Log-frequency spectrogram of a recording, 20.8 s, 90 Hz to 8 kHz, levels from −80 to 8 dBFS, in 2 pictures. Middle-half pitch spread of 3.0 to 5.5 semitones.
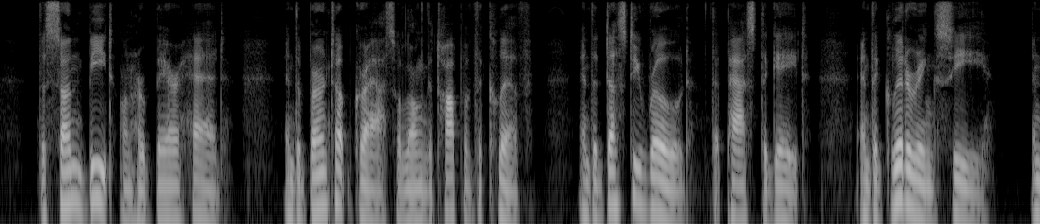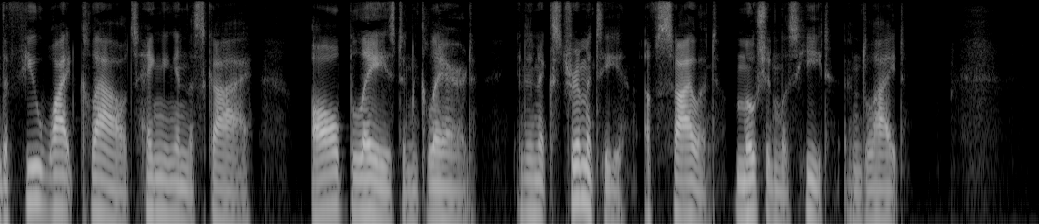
Yes: average, 3.8 semitones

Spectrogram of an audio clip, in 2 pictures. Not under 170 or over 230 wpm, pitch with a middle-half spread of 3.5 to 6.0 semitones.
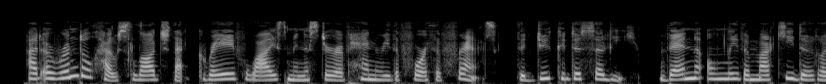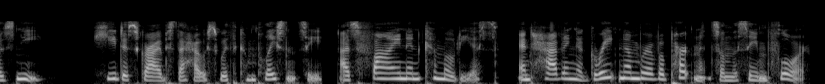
No: average, 160 wpm; average, 4.0 semitones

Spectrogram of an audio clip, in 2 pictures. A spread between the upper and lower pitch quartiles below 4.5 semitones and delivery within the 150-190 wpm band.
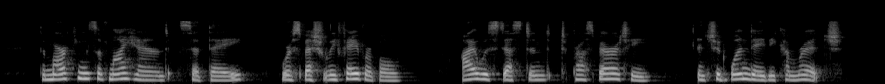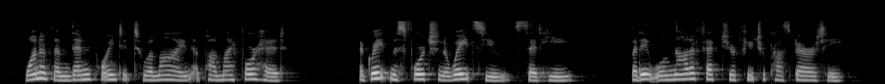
Yes: average, 3.3 semitones; average, 160 wpm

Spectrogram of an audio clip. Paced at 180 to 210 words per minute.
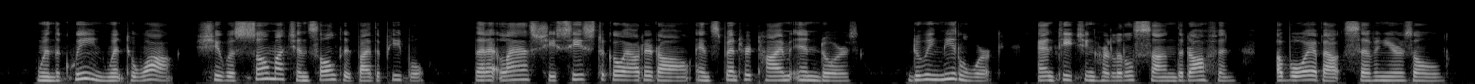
Yes: average, 185 wpm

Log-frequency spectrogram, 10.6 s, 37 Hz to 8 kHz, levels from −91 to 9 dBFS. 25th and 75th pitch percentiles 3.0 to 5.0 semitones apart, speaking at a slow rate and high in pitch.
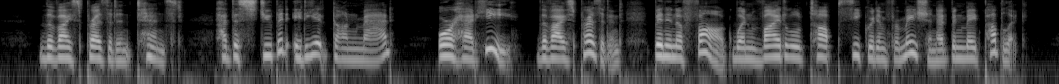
No: average, 3.7 semitones; average, 165 wpm; high, 200 Hz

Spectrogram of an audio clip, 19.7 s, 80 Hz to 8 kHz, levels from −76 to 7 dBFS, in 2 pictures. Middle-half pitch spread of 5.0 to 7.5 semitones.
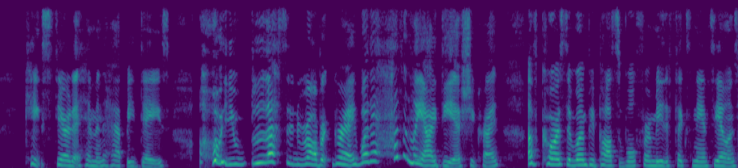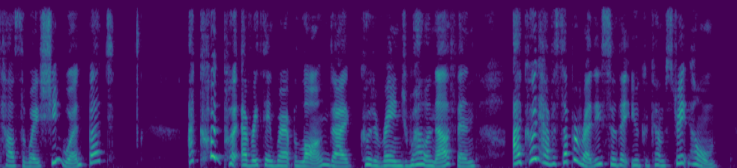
Yes: wide, 5.6 semitones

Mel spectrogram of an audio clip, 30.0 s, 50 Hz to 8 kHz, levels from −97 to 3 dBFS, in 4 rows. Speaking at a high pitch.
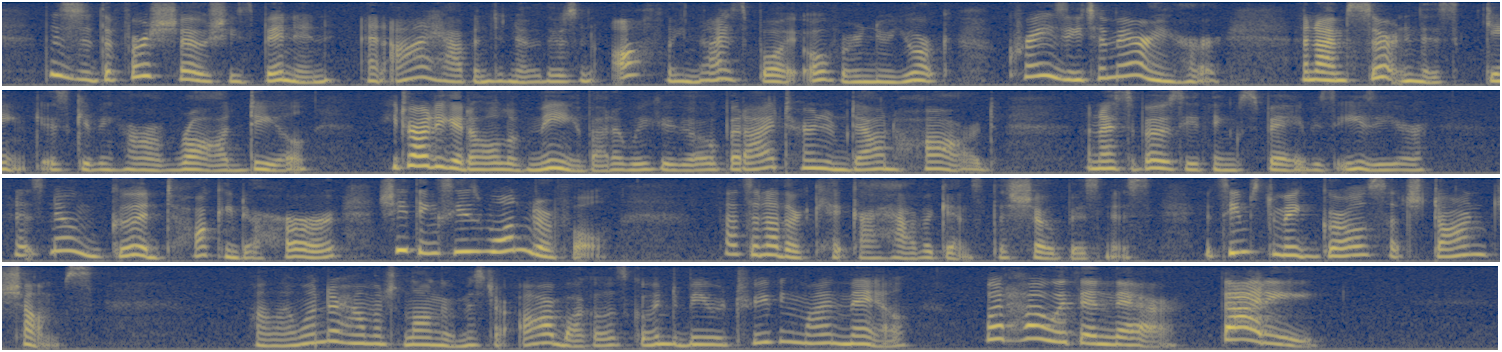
Yes: high, 240 Hz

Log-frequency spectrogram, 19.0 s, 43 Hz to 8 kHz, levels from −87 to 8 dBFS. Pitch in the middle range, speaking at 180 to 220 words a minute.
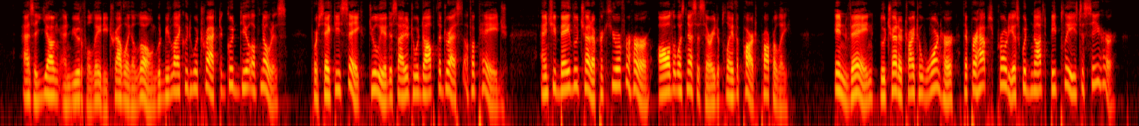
Yes: medium, 170 Hz; average, 200 wpm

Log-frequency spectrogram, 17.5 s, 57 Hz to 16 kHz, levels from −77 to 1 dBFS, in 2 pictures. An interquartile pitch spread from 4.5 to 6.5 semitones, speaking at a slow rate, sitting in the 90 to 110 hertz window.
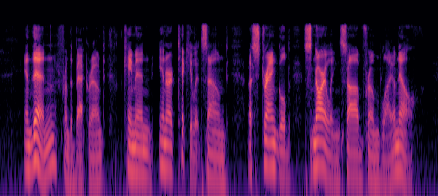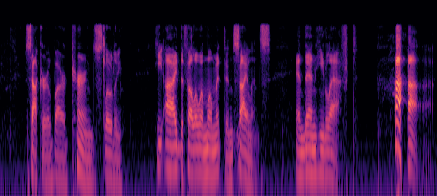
Yes: average, 5.0 semitones; slow, 110 wpm; low, 100 Hz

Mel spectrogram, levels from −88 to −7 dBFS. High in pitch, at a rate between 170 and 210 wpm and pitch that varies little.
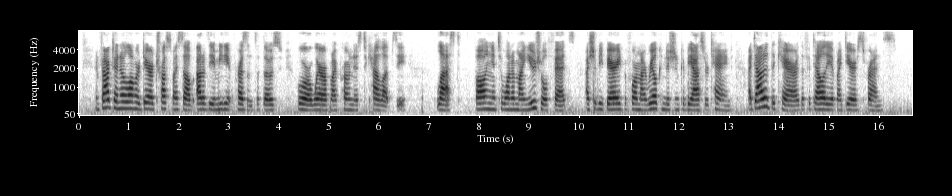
Yes: high, 200 Hz; average, 185 wpm; narrow, 2.1 semitones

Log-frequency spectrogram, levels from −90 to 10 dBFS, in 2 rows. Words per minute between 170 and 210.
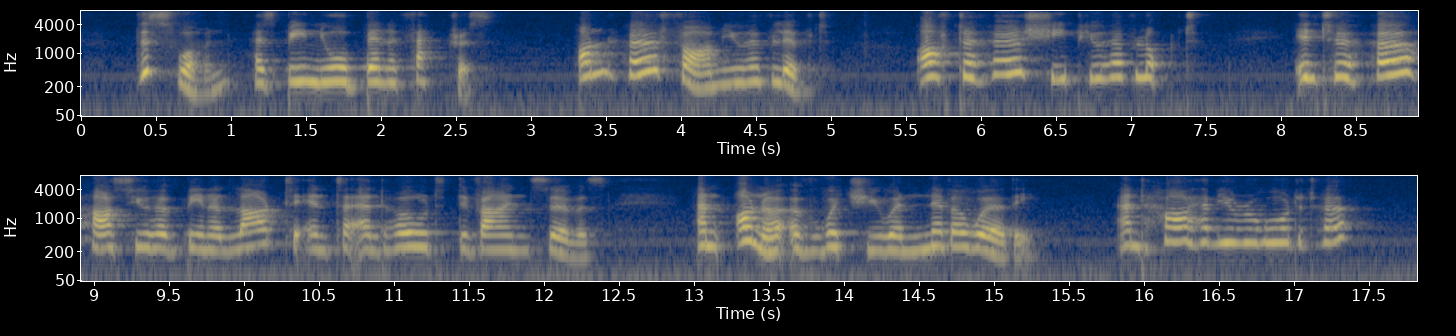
No: average, 150 wpm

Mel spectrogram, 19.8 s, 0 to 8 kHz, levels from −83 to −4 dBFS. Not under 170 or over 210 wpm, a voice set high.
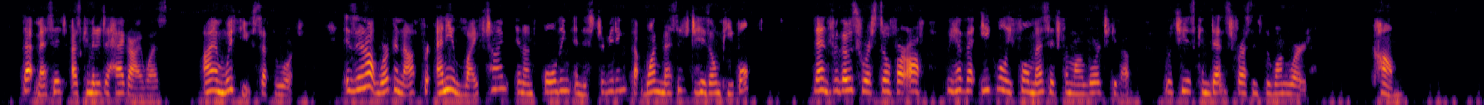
Yes: average, 195 wpm; very high, 265 Hz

